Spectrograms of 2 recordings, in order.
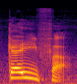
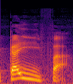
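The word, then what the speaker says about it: كيف: 2 নম্বরে কাইফা, এখানে মনে রাখতে হবে কাইফা, এই যে ইয়াটা, এটাকে বলা হয় লিন। আরবিতে একটা কায়দা আছে লিন, এটা হচ্ছে নরম করে উচ্চারণ হবে। ইয়ার উপরে সাকিন, আগে যদি জবর হয় তাহলে আমাদের জন্য এই ইয়াটা কাইফা এরকম যেন না হয়, কাইফা কাইফা, মানে এটা একটা নরম হবে, লিন।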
